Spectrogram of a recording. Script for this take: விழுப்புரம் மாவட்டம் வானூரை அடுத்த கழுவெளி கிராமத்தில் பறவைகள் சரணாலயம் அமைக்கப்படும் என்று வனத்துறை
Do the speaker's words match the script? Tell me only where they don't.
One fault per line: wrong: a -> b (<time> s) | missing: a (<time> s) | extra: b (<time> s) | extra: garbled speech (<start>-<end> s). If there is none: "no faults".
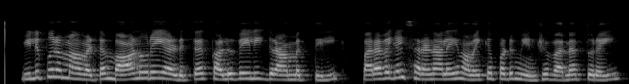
no faults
